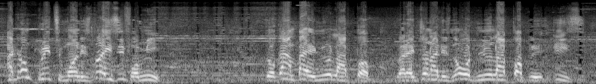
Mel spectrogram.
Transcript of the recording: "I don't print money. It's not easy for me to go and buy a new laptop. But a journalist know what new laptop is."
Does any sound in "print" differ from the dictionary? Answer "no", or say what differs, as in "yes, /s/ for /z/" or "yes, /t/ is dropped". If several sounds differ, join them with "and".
yes, /n/ is dropped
